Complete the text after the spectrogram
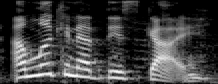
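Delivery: ordinary delivery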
